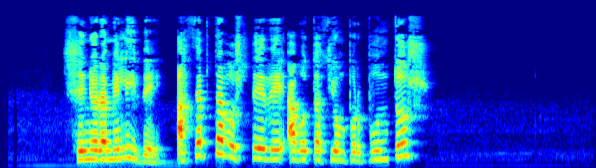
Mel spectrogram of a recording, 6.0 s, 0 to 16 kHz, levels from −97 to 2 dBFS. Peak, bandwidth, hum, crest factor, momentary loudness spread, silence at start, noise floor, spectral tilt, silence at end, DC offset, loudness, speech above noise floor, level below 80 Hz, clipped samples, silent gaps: -2 dBFS; 11.5 kHz; none; 22 dB; 11 LU; 0.65 s; -77 dBFS; -4 dB/octave; 1.7 s; under 0.1%; -23 LUFS; 54 dB; -78 dBFS; under 0.1%; none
